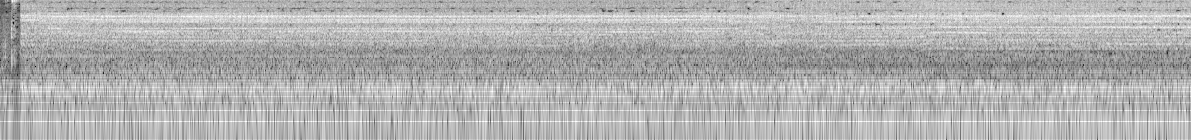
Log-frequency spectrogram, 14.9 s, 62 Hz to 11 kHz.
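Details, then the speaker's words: 2007 Subaru Impreza at idle, reservoir found nearly empty, fluid added, serpentine belt replaced: constant high whine with groaning undertone and a burning-belt smell; power steering pump worn out, to be replaced. "definitely sounds like the pump's making a lot of noise still."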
